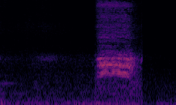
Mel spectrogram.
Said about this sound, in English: So yes, please ignore that. Yes, please ignore the crows.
